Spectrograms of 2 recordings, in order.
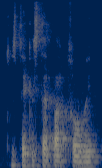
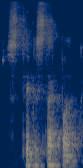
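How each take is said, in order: First: Soft request. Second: Whispered plea. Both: Real, not acted.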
